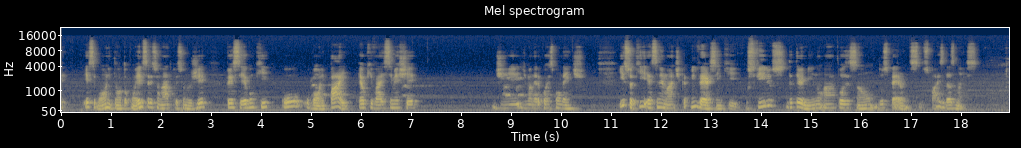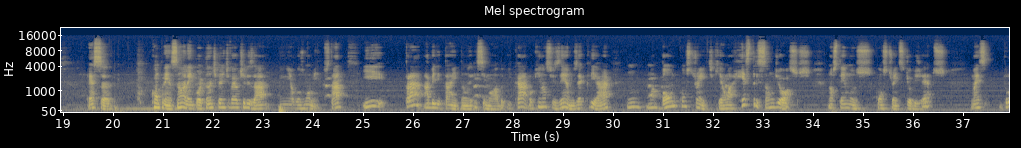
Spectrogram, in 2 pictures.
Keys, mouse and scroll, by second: 0.4 Escape, 1.3 click, 2.4 g, 11.3 Escape, 28.2 click, 35.2 click.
